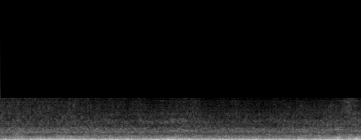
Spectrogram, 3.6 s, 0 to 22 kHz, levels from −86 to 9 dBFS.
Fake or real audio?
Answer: fake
